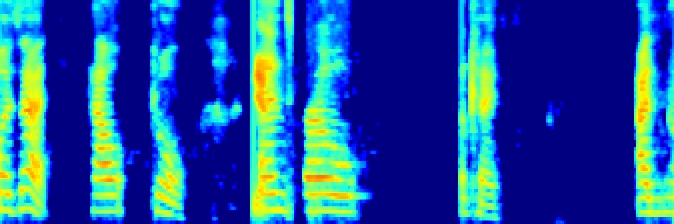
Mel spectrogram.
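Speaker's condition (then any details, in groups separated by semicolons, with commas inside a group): Cerebral palsy, mixed, moderate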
